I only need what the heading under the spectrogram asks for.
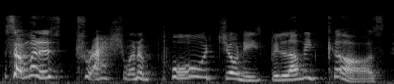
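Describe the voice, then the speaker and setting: A young woman suspect in a radio drama, high-voiced and swooping. She is slow and drawling in her sarcasm, openly mocking. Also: wildly swooping pitch, gravelly, a bit bright, faint music behind, heavily acted. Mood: mocking, incredulous.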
